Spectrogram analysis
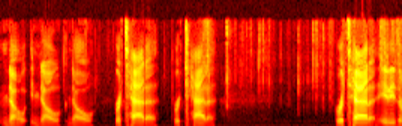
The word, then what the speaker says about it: Rattata: It's NK Rattata like like a gun. No, no, no. Rattata.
